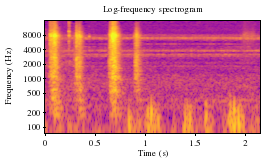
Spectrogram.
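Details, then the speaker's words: Seat Ibiza interior locking not working: pressing the inside lock button gives two quick pairs of sharp clicks as the door lock actuator locks then immediately unlocks. Actuator double-cycling. "I was saying like it sounds like it's unlocking and then locking sorry locking and then unlocking"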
